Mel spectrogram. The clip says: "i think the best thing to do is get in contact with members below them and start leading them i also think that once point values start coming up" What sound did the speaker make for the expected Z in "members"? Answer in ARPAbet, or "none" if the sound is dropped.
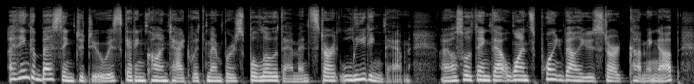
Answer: Z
